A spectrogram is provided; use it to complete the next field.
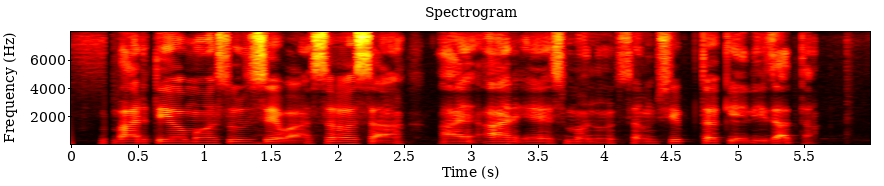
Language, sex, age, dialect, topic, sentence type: Marathi, male, 18-24, Southern Konkan, banking, statement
